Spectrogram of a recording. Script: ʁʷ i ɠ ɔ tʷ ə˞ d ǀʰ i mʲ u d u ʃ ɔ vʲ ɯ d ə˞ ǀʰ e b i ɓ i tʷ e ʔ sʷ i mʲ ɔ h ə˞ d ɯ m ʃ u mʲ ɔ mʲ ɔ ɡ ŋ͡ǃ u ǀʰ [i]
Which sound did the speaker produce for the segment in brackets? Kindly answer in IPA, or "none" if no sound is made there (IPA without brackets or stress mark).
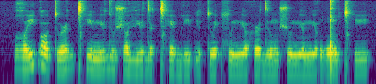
i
